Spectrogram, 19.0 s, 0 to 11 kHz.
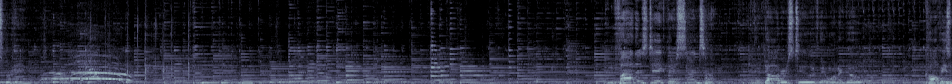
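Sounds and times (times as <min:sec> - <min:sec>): strummed acoustic guitar: 0:00.0 - 0:19.0
plucked mandolin: 0:02.7 - 0:19.0.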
